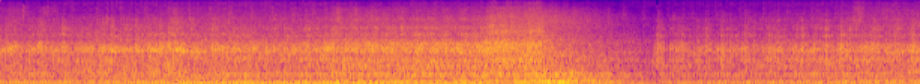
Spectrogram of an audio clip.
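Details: Diesel truck at steady, even idle with a low drone and no misses or knocks, after partial hydrolock from too much ATF poured down the intake; running smoothly, normal idle.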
